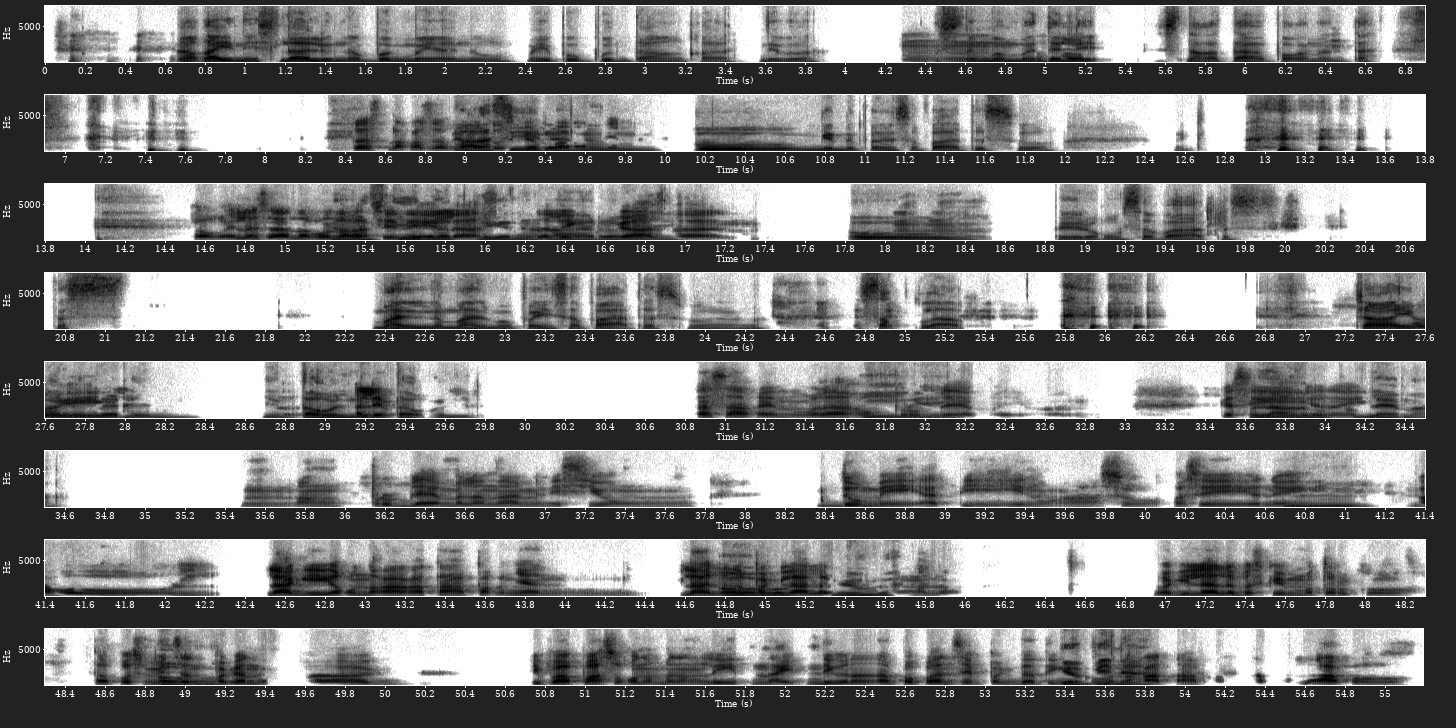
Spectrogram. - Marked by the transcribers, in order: chuckle; other background noise; laugh; chuckle; unintelligible speech
- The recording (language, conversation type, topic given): Filipino, unstructured, Paano mo inilalarawan ang isang mabuting kapitbahay?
